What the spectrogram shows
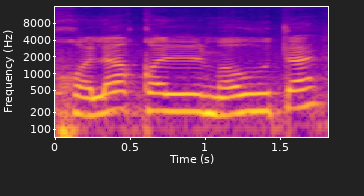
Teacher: خا کو پر پڑھیں گے اور قاف کو بھی پر پڑھیں گے۔ پر کا مطلب ہوتا ہے موٹا کر کے پڑھنا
